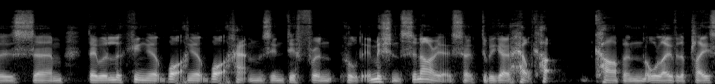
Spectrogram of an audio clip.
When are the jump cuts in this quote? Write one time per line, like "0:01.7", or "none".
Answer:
0:01.9
0:03.4
0:05.3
